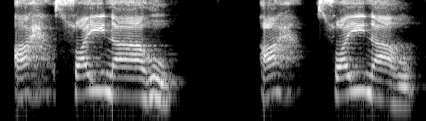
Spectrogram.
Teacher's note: یہاں پہ ہا جو ہے وہ بریک ہے. اس ہا کا تعلق حلق سے ہے سینے کی طرف نہیں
